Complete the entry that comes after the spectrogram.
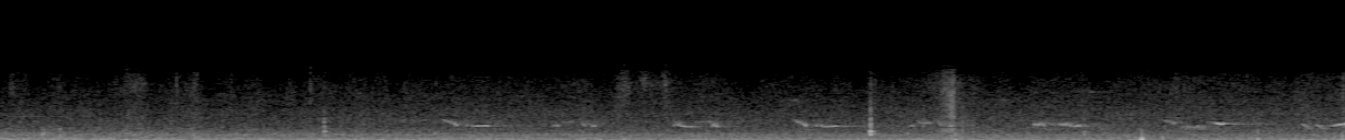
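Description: Quiet outdoor background noise with a bird chirping repeatedly, short high calls coming about once or twice a second, and a few faint clicks.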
